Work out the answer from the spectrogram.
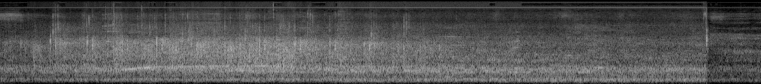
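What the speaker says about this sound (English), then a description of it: "Another round of applause for Mrs. Oladimiji, please." Conference audience applauding for a speaker at a plenary session, a steady dense clapping that holds at full strength for about seven seconds before cutting off abruptly near the end.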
